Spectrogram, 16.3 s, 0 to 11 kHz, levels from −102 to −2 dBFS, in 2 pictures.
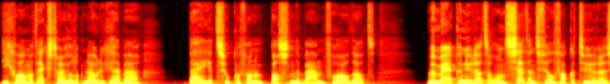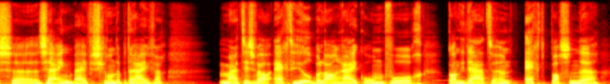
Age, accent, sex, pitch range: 30-49, Dutch, female, 155-185 Hz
